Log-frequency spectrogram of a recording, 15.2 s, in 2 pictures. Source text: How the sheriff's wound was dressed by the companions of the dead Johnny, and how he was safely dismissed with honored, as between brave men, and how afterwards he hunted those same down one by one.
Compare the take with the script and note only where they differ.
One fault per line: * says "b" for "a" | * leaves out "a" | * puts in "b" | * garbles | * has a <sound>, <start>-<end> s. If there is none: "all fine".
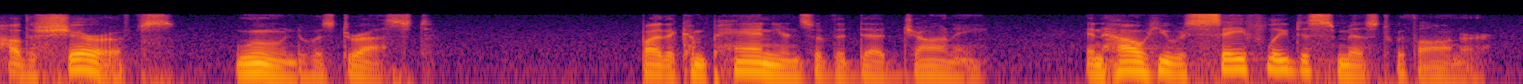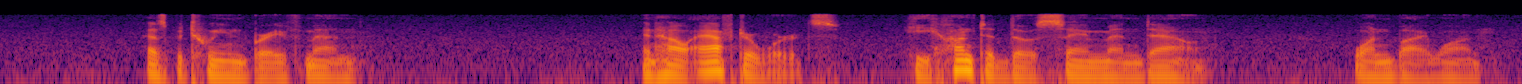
* says "honor" for "honored"
* puts in "men"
